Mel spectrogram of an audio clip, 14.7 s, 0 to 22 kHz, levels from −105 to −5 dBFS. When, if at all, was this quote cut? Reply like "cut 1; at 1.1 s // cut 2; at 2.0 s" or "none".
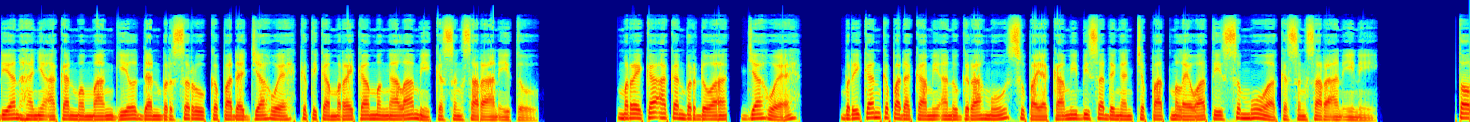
none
